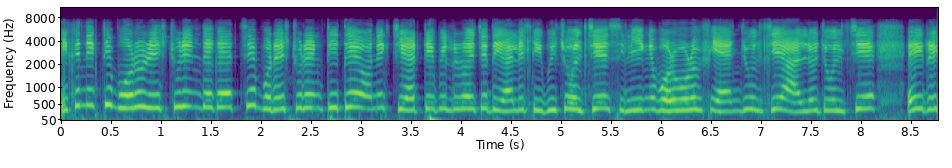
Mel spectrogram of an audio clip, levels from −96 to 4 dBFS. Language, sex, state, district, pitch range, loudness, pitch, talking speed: Bengali, female, West Bengal, Purulia, 330-390 Hz, -13 LUFS, 360 Hz, 180 wpm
